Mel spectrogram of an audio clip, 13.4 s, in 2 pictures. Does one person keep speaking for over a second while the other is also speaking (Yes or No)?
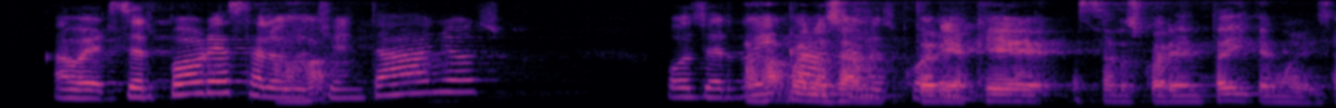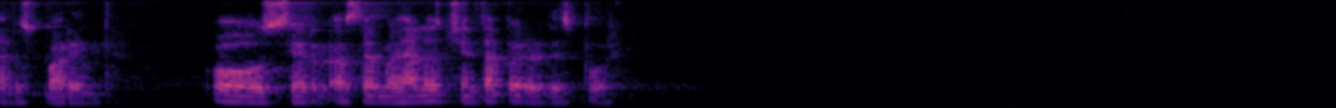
Yes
